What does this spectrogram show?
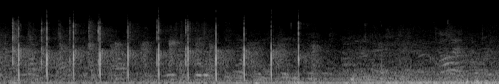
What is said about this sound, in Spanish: fuerte los aplausos, que son ellos quienes hicieron posible este segundo festival de la Vendimia Boté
